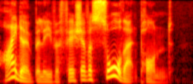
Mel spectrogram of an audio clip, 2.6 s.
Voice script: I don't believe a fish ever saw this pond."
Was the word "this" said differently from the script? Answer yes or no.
yes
